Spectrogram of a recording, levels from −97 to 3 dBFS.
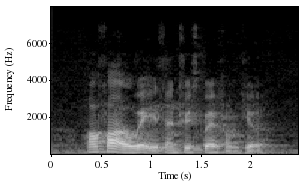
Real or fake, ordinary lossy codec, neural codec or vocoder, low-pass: fake; none; codec, 16 kHz, 16 kbps, FreqCodec, larger model; 7.2 kHz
